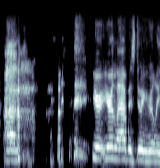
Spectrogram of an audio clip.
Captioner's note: chuckles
